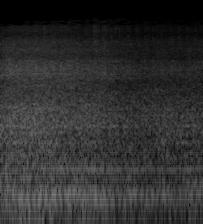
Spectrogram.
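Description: A steady mechanical running noise: a low hum under a broad hiss, constant in pitch and level.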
